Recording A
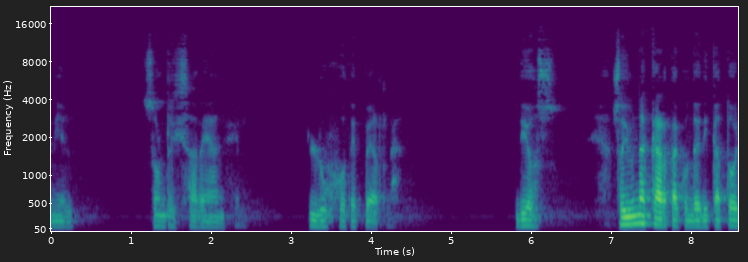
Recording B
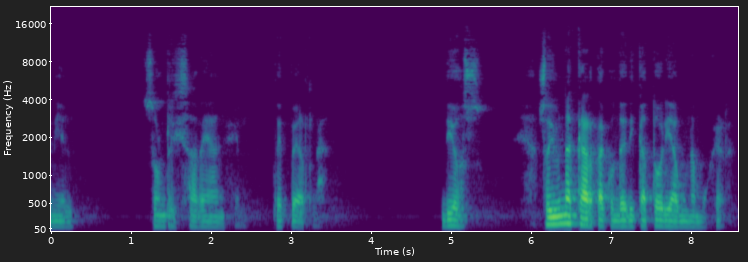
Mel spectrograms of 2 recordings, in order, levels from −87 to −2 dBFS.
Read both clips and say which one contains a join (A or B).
B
